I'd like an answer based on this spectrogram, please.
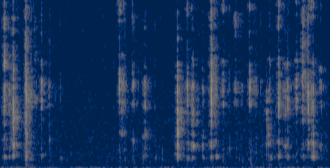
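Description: Faint typing on a computer keyboard: runs of quick keystrokes, with a short pause about a second in.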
